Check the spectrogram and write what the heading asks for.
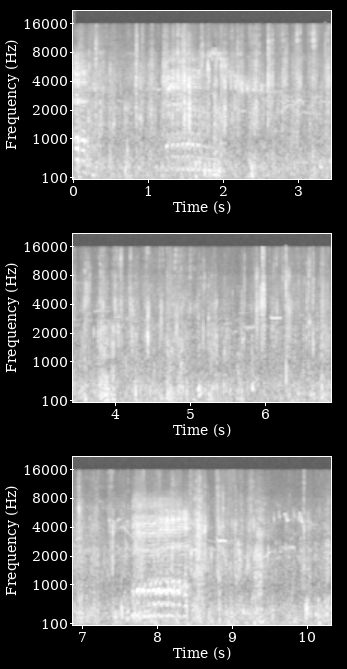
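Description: Zwartbles lambs bleating twice, once about a second in and again near the end, over quick soft clicks and sucking noises as they suckle at feeding bottles.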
